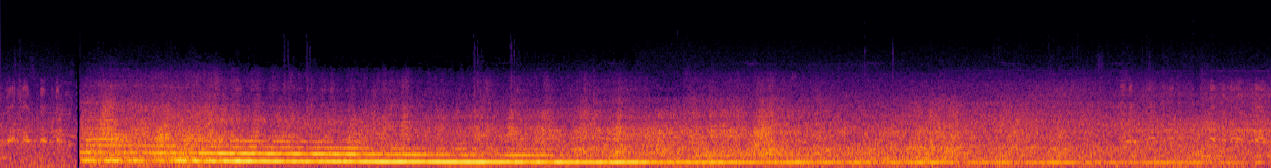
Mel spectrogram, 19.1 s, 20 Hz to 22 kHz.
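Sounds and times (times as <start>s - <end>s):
jet engines humming: 0.0s - 19.0s.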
